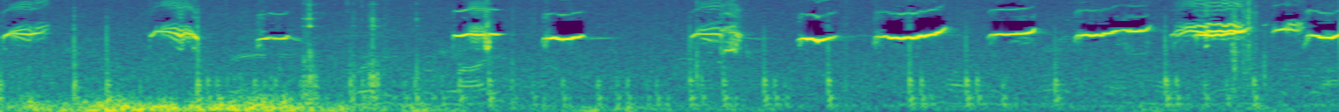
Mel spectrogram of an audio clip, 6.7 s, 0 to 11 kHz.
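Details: Galapagos mockingbird (Mimus parvulus bauri), Genovesa, Galapagos, Ecuador, May 2012: a varied run of high, clear, slurred whistles and chirps, about two a second, after a brief low rumble at the start.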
